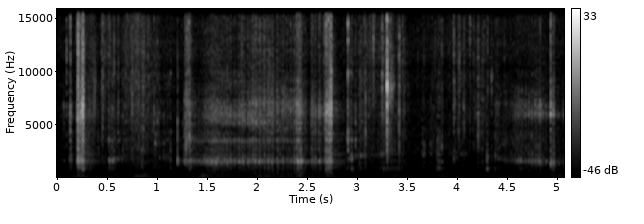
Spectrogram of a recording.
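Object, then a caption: Bar of soap scraped by a metal blade. A metal blade scrapes and shaves the surface of a solid green and pink soap bar held in the hand. Crisp, bright scraping strokes mix with sharp little clicks and crackles over a quiet background.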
